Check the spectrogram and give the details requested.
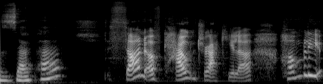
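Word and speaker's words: Țepeș: normally am I alukard Tempest I believe that's actually pronounced Alucard zepes son of Count Dracula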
